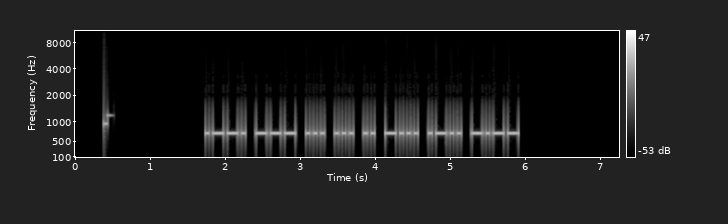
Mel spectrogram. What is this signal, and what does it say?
Morse code, heard as a keyed tone, about 25 wpm, 700 Hz. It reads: POSSIBLY
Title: LY Suffix - Top 100 Words with Base Words 25wpm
